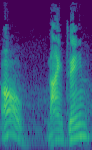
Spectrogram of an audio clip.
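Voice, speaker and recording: An actor playing a chummy, slyly flattering stranger in a 1950s radio drama, talking in ingratiating street slang. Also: male voice, on the high side, takes it slowly, creaky, slightly rough, heavily acted. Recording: muffled old radio broadcast.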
